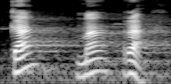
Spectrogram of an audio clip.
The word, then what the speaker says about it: cámara: a encontrarla y es cámara acá en la palabra cámara el acento lo lleva en la antepenúltima sílaba o sea aquí miren camara suena más fuerte la sílaba acá Entonces será una palabra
